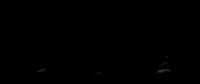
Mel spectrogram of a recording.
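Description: Faint, distant voices of several people talking and calling out across an open field.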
